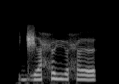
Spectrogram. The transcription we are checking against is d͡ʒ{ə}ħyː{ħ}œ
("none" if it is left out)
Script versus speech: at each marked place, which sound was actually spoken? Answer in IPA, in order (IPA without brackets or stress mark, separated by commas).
ə, ħ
